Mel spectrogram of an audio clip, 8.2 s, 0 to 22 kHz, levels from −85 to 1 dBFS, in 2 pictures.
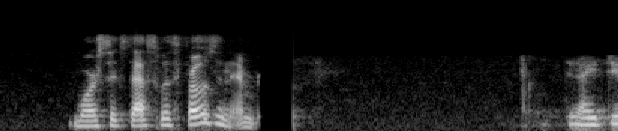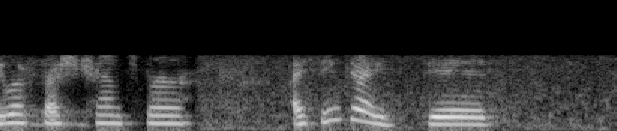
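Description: Speech recorded over a mobile call carries noise suppressor artifacts throughout: background noise is pulled down by about 15 dB between phrases and swells back under the voice. At 1.71 s, just after "more success with frozen", a handover gap silences the audio for 240 ms until 1.95 s, as the call switches networks and no frames arrive. From 1.95 s to the end, a fallback to narrowband removes everything above 4 kHz, dulling and roughening the voice, which points to a drop from HD Voice to a legacy codec such as GSM full rate. The room noise, which rises by about 11 dB near 5.5 s, is part of the recording. The wideband section before the switch shows little or no codec damage.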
